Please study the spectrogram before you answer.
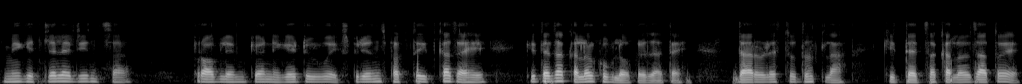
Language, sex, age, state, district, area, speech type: Marathi, male, 45-60, Maharashtra, Amravati, urban, spontaneous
